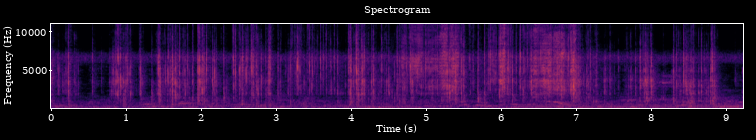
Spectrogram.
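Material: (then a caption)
Metallized plastic. A small Peak Freans Chocolate Sandwich snack pack, biscuits inside a thin foil-lined metallized plastic wrapper, is held close, crinkled, then torn open and peeled apart with the fingertips of both hands. Dense, bright crinkling and sharp crackles run throughout, almost entirely high-pitched with very little low end, and each crackle dies away instantly.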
